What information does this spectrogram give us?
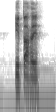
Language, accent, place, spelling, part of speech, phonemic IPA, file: French, France, Lyon, éparer, verb, /e.pa.ʁe/, LL-Q150 (fra)-éparer.wav
- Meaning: to spread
